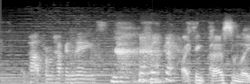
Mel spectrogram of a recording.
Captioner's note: laughs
